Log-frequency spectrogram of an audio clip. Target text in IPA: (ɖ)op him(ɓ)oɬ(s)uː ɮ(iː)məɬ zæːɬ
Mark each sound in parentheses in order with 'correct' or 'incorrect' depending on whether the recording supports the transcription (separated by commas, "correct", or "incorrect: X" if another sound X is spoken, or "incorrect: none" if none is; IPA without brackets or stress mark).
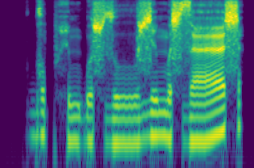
incorrect: ɡ, correct, incorrect: z, incorrect: i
